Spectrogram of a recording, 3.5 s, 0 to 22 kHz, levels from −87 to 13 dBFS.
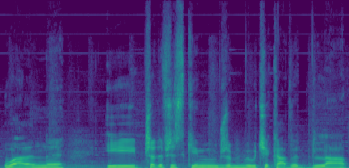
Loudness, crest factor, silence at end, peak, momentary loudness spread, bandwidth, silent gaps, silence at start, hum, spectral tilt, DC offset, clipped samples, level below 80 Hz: -20 LUFS; 16 dB; 0 s; -4 dBFS; 4 LU; over 20 kHz; none; 0.05 s; none; -5.5 dB/octave; under 0.1%; under 0.1%; -50 dBFS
